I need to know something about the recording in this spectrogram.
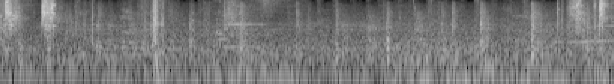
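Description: Heavy blows and thuds land in a fight.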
